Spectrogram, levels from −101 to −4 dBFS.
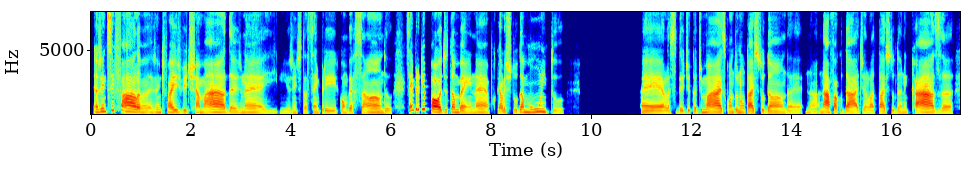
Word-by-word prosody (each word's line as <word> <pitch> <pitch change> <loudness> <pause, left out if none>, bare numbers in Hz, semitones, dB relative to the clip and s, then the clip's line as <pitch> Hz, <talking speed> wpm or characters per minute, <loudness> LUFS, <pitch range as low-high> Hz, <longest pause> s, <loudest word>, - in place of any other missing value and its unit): A 205 - -2
gente 250 +2 -1
se 345 0 -1
fala, 230 - +6
a 180 0 -7
gente 195 +3 -8
faz 195 0 0
videochamadas, 180 0 +1
né, 175 -2 -4
e 145 -2 -18
e 160 -1 -17
a - - -14
gente 165 0 -12
tá - - -10
sempre 165 -1 -8
conversando. 165 0 -3 0.2
Sempre 375 +6 -2
que 445 - 0
pode 215 - +7
também, 180 -6 -2
né, 175 +2 -2
porque 175 - -11
ela 185 - -1
estuda 190 +2 -4
muito. 215 -6 -4 1.5
É, 170 -2 0
ela 160 +1 -4
se 165 - -9
dedica 175 0 -8
demais. 180 -1 +3
Quando 175 +1 -7
não 180 0 -5
tá 170 -1 +3
estudando 170 -2 -4
é 160 -1 -9
é - - -17
na 180 -6 -11
na 175 +3 +5
faculdade, 165 -6 -1
ela 160 +1 -6
tá 165 +1 -3
estudando 165 0 -10
em 185 - -13
casa, 165 -4 +4
175 Hz, 150 wpm, -22 LUFS, 165-190 Hz, 1.5 s, pode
